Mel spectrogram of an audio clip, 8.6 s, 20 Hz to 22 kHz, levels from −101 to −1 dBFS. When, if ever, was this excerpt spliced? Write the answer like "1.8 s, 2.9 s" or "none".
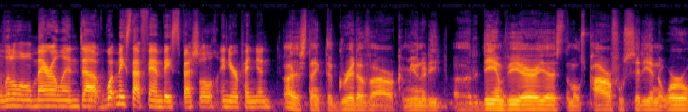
5.6 s

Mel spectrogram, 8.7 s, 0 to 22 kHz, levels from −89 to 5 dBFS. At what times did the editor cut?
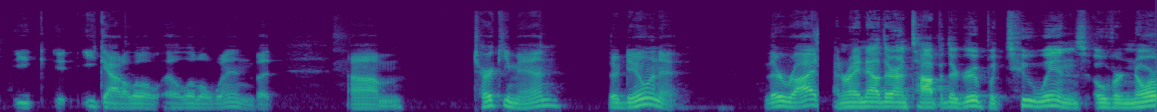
6.1 s

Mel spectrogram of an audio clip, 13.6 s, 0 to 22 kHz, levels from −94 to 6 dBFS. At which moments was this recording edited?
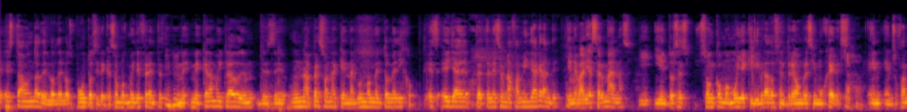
8.5 s

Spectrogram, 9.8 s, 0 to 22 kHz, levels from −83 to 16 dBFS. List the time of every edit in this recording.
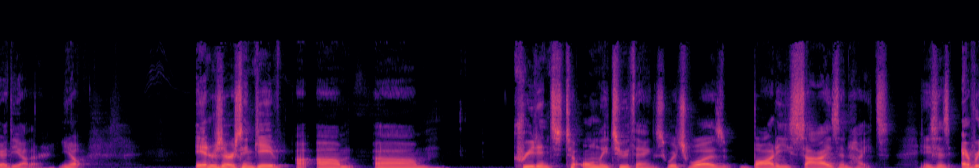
none

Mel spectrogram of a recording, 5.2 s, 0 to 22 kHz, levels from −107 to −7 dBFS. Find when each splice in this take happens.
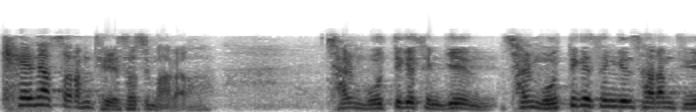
3.7 s

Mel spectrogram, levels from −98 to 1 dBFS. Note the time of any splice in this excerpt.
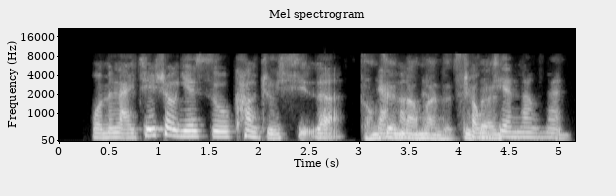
2.9 s

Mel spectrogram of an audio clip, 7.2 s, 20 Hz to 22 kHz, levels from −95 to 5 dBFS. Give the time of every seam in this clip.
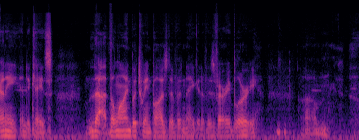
none

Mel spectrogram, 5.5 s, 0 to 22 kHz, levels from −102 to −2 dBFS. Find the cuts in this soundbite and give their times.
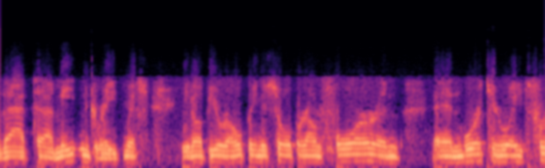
1.2 s

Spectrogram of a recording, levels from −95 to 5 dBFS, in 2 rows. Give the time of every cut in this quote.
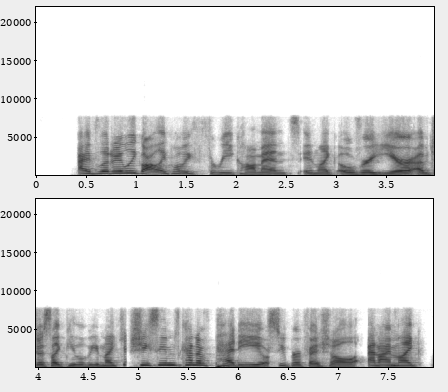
4.9 s, 6.3 s

